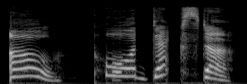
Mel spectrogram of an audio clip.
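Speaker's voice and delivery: high, loud, slow mocking pity; angry sarcasm. A narrator's reading. Emma mocking Dexter's self-pity, angry and sarcastic. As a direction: sneer the sympathy at him. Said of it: "Emma said angrily".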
